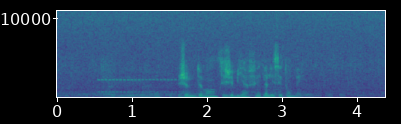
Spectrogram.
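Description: A man speaks clearly and close by.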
